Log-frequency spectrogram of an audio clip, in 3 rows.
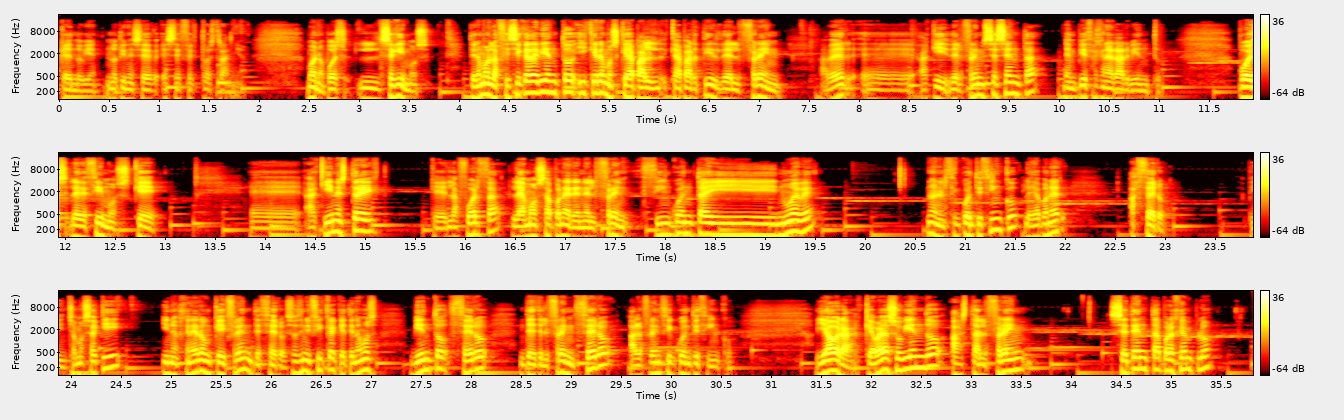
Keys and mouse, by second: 1.8 click, 3.0-4.3 drag, 5.4-7.4 drag, 7.5 space, 8.5 space, 9.3 click, 17.6-21.3 drag, 24.5 click, 31.9-34.6 drag.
